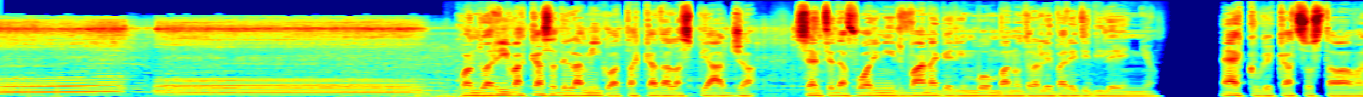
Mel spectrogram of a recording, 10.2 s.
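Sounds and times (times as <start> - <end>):
moped engine starting and speeding off: 0.0 - 7.9
speech: 3.5 - 10.2.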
